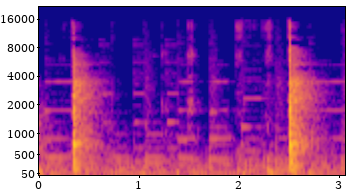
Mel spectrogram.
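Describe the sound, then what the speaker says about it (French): A knife slices through half a cucumber on a cutting board, giving two crisp, close chops about two seconds apart over quiet background noise. "Je vais commencer à découper la moitié d'un concombre."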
